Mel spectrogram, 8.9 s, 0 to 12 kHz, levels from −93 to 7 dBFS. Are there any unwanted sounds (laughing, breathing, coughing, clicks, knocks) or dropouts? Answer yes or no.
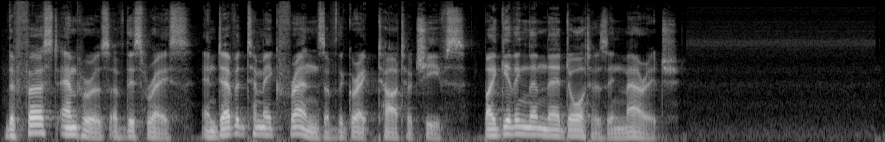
no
